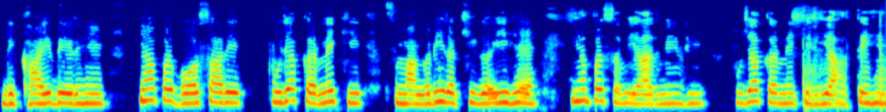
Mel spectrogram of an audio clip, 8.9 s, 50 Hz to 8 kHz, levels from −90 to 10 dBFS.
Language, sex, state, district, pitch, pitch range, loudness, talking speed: Hindi, female, Bihar, Saran, 220 Hz, 210-235 Hz, -15 LUFS, 185 wpm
